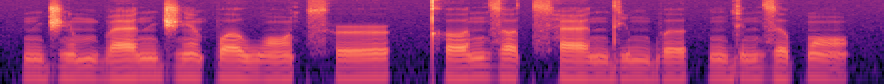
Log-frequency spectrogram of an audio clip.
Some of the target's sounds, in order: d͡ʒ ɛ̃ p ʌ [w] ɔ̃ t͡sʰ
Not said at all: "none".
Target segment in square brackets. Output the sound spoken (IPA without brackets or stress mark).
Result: w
